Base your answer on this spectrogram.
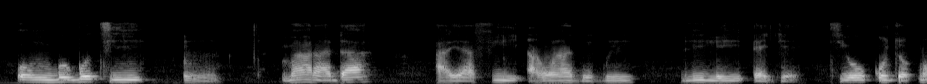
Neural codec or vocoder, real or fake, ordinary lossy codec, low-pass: codec, 44.1 kHz, 2.6 kbps, SNAC; fake; none; 7.2 kHz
